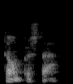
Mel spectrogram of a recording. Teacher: die tweede A is onbeklemtoond en kan je dus ook als een schwa, als een U uitspreken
